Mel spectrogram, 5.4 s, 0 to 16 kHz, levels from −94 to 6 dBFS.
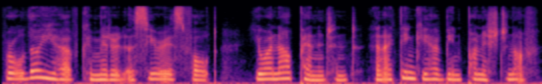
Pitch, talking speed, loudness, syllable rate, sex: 225 Hz, 220 wpm, -18 LUFS, 6.0 syllables/s, female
